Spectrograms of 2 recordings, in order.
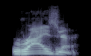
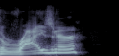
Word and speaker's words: Risner: Now, it is pronounced Risner. – Not Risner. – Risner. They confirmed it. It is Risner. – Okay. – Those at the press conference did confirm that that was the pronunciation.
